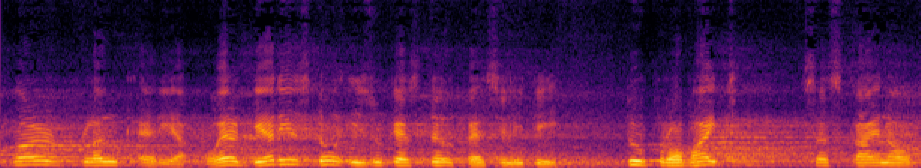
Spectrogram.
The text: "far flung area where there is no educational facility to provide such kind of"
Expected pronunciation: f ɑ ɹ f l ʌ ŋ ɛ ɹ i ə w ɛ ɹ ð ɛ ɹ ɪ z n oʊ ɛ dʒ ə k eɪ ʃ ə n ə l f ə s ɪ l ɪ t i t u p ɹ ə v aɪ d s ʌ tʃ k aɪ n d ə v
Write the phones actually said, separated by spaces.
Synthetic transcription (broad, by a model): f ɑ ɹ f l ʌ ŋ ɛ ɹ i ə w ɛ ɹ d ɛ ɹ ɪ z n oʊ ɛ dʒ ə k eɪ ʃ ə n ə l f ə s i l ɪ t i t u p ɹ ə b aɪ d s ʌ s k aɪ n ə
